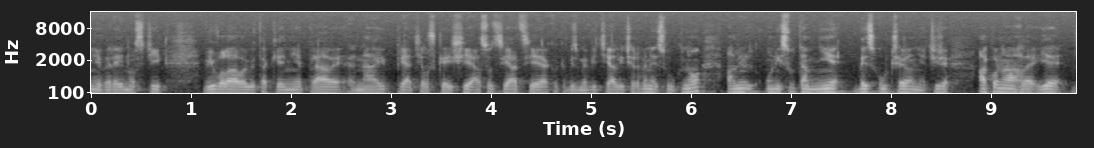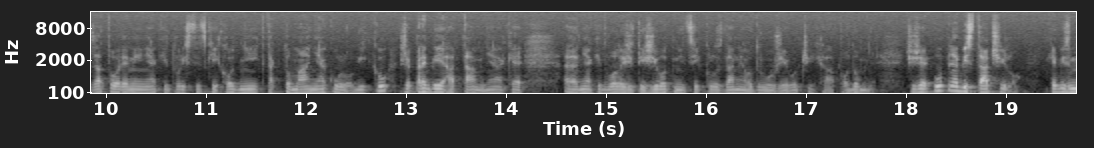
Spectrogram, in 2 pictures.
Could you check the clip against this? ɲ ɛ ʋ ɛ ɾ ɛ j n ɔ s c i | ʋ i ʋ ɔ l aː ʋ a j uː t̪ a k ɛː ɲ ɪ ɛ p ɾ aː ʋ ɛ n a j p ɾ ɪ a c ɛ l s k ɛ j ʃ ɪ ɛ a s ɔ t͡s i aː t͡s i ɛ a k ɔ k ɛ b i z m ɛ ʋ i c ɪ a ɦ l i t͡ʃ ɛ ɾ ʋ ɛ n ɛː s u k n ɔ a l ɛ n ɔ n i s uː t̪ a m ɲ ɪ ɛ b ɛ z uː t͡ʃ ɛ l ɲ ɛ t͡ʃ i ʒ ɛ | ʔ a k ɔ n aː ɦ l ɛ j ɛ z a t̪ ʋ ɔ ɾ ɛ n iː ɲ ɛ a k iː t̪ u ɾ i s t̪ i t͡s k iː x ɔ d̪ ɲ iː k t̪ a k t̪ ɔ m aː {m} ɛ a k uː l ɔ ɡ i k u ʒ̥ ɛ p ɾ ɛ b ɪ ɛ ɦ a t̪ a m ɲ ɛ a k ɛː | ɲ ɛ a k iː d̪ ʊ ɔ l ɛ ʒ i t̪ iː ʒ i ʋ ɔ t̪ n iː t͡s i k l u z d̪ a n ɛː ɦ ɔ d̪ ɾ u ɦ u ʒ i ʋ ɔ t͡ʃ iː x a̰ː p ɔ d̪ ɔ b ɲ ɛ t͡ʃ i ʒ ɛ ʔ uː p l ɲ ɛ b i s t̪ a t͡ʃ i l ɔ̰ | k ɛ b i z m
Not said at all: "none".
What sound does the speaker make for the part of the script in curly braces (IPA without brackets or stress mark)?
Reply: ɲ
